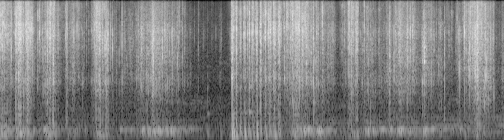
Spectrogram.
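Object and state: Dry soap crunching under a blade.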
